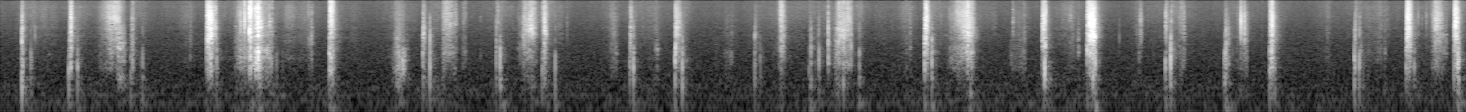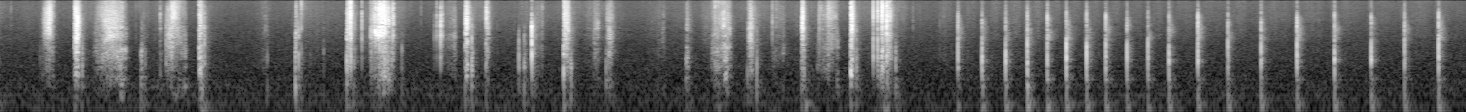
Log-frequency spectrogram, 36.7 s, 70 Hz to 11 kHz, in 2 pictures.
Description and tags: paving 11b sneakers shuffle tap
Shuffling on pavement tiles: sneakers. Recorded with a ZOOM H2 in a basement of a house: a wooden container filled with earth onto which three larger paving slabs were placed. Normalized with Audacity.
